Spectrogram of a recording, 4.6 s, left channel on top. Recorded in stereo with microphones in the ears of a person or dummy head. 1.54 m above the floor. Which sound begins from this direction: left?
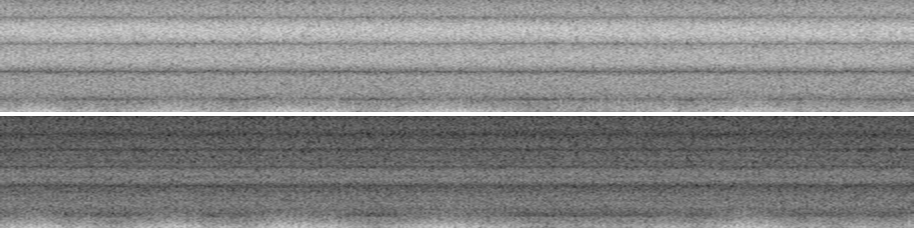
Running water, at 0.0 s.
